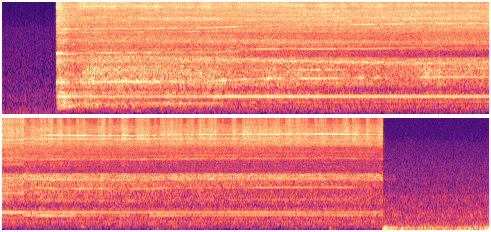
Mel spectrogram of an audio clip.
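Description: Handheld rotary tool with a small sanding drum running at high speed, sanding the edge of a moulded vegetable-tanned leather case. It starts about a second in as a steady whine, its pitch shifts about halfway through, and it stops shortly before the end.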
